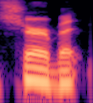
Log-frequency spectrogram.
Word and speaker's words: sherbet: Like, I thought that's how I remembered it, but it's the rainbow sherbet because there's only one R in sherbet.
